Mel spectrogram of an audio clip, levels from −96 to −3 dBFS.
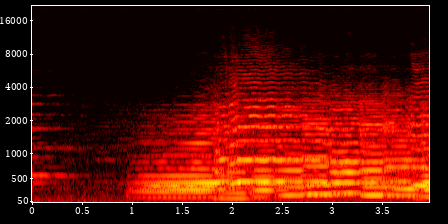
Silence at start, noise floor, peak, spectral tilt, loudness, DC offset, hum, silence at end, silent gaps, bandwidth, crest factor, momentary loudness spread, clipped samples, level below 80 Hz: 0 s; -70 dBFS; -24 dBFS; -7.5 dB/octave; -38 LUFS; under 0.1%; none; 0 s; none; 10 kHz; 14 dB; 7 LU; under 0.1%; -72 dBFS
